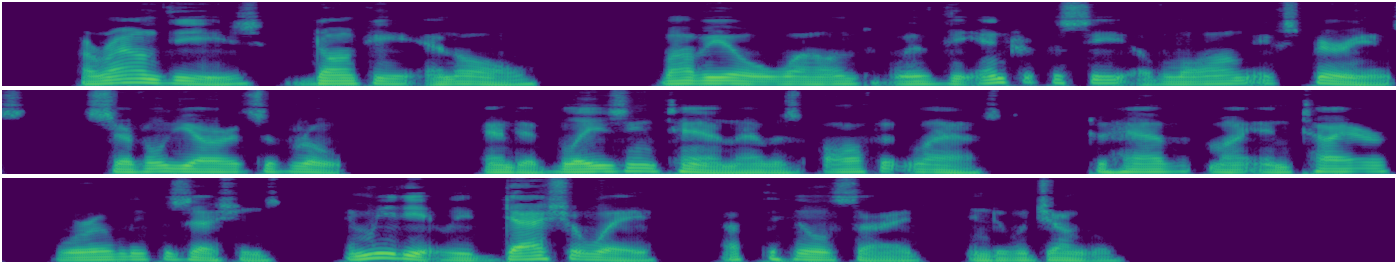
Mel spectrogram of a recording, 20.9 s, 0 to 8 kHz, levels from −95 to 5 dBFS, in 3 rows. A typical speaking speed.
No: slow, 120 wpm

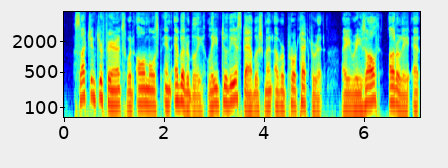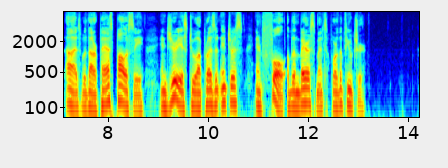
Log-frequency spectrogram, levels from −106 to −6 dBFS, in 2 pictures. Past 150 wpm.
No: average, 140 wpm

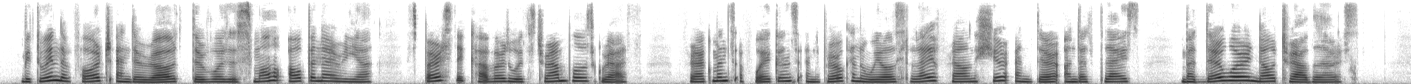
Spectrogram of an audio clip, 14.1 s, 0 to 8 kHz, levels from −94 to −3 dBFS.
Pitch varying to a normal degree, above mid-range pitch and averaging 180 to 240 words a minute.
No: average, 4.3 semitones; very high, 260 Hz; average, 155 wpm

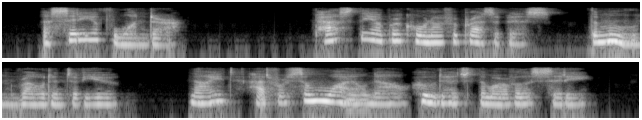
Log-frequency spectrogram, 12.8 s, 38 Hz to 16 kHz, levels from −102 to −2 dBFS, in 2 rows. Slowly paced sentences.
Yes: slow, 120 wpm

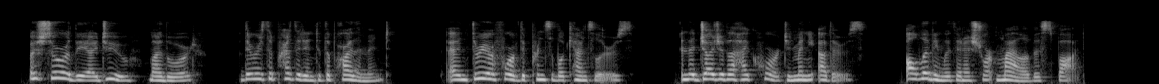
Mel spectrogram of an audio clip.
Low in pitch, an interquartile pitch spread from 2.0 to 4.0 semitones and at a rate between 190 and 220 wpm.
No: high, 210 Hz; average, 3.5 semitones; average, 200 wpm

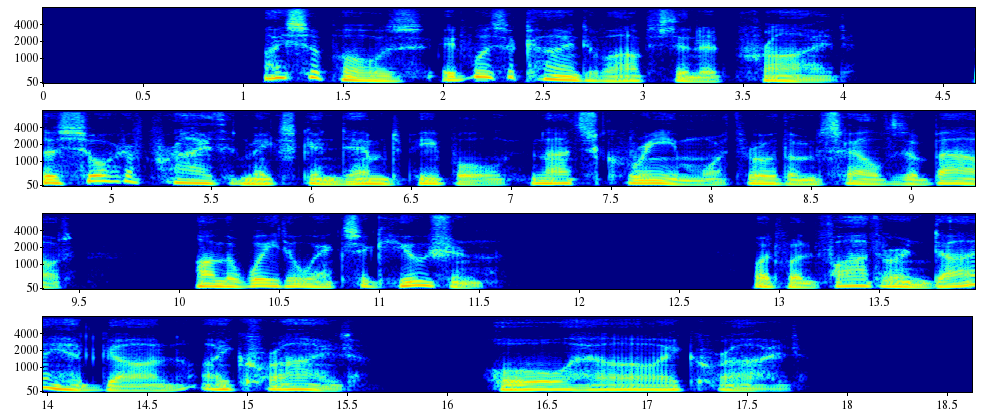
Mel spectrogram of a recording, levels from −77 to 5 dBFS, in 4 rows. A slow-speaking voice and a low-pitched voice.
Yes: slow, 130 wpm; low, 100 Hz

